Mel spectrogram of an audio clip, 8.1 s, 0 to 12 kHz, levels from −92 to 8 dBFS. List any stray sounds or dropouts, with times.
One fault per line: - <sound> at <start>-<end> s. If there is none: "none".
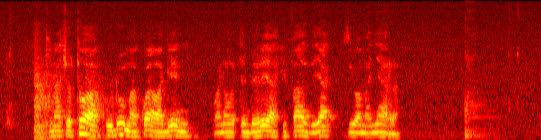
- thud at 7.0-7.5 s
